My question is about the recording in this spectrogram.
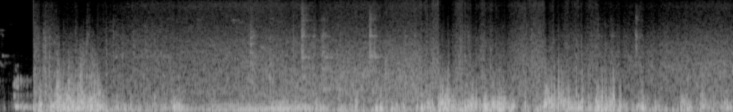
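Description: Wind buffeting the camcorder microphone: an irregular low rumble that swells and fades in gusts, starting suddenly about half a second in.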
